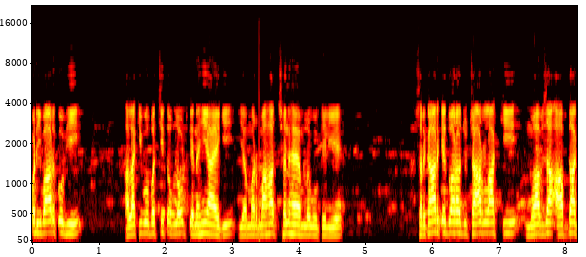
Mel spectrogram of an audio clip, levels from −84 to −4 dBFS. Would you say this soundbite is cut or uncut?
uncut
